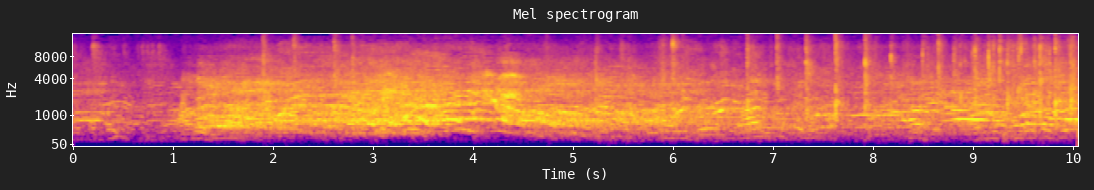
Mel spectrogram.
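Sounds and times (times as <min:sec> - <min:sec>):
people calling out on a pitch: 0:00.0 - 0:10.0.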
